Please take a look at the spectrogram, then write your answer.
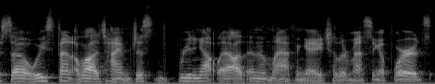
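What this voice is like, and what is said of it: Philadelphia accent. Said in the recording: “my Philly accent fucks everything up”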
